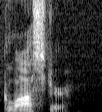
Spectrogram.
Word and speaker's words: Gloucester: And yes, even though it looks like Gloucester, it's pronounced Gloucester.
